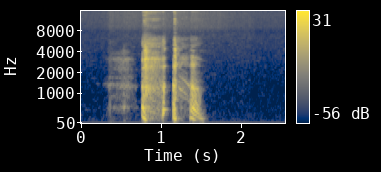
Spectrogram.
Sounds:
Cough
